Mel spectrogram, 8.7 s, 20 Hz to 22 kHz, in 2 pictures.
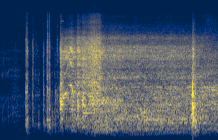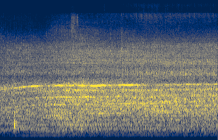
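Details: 2005 Pontiac G6 after front catalytic converter replacement for P0430, previously rattling like rocks inside: a few clicks, engine catches and settles into smooth steady idle, no rattle, ticking or exhaust leak; normal start and idle.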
